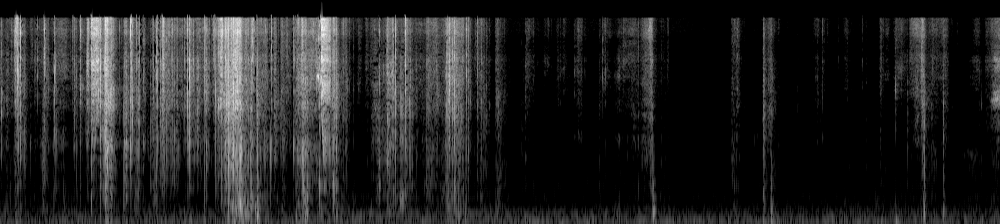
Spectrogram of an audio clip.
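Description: A foil Pokémon booster-pack wrapper torn open and crinkled in the hands, a dense crackling that lasts about three and a half seconds. After it come a few soft clicks as the cards are slid out and handled, then it goes quiet.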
